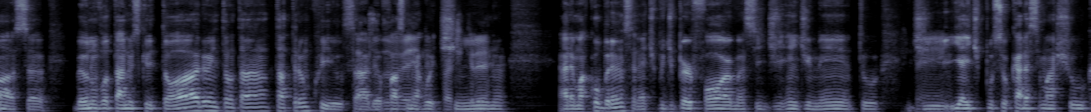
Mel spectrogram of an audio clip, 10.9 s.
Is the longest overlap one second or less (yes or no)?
no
